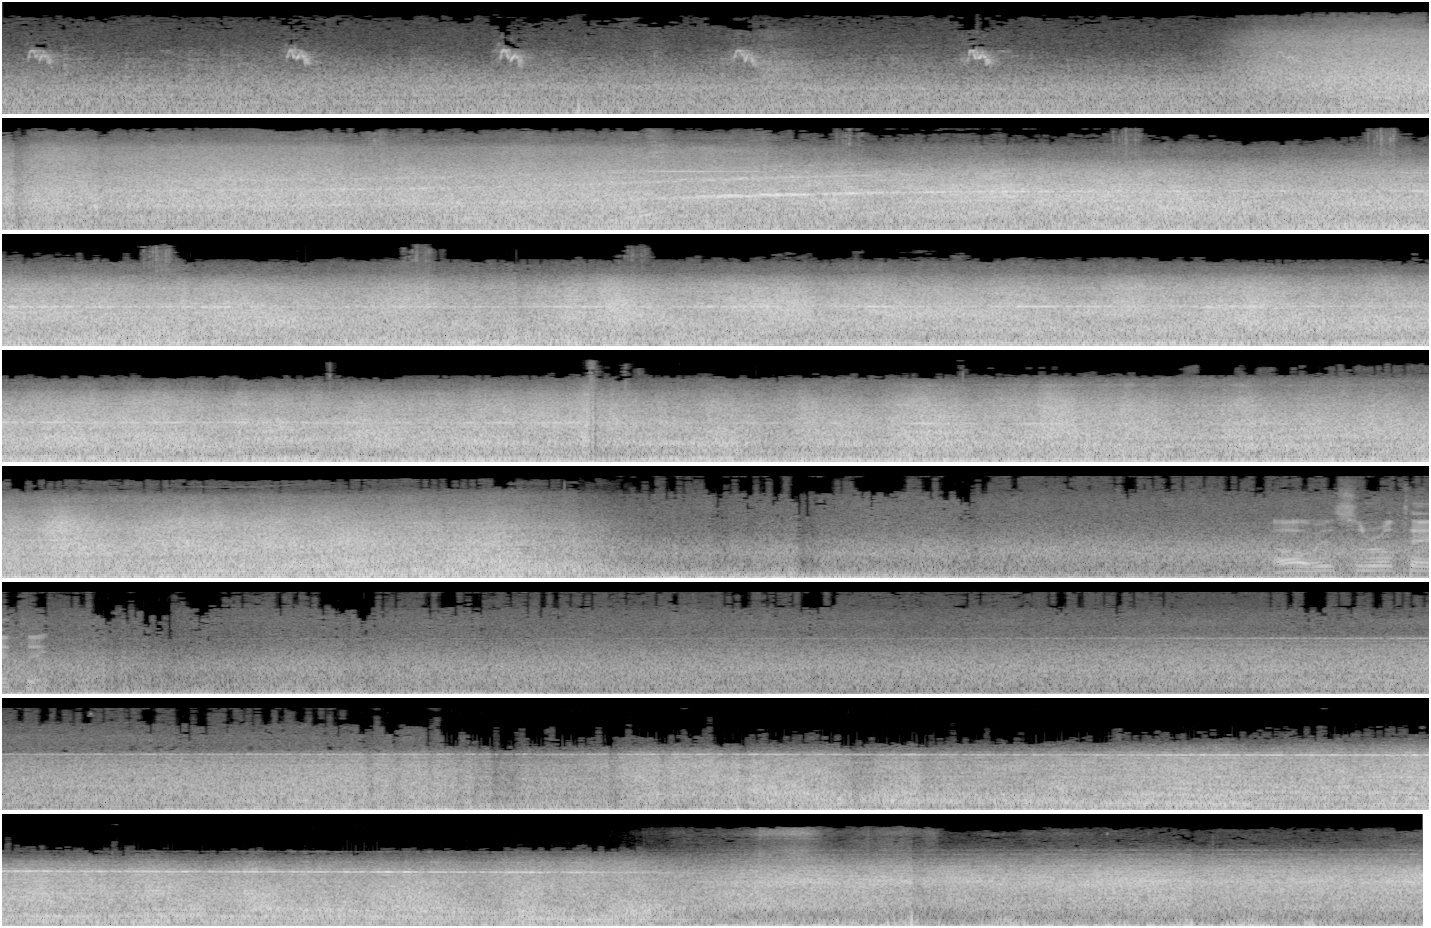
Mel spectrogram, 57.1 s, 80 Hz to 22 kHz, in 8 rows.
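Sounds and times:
jet engines roaring and whining: 0:00.0 - 0:57.0.

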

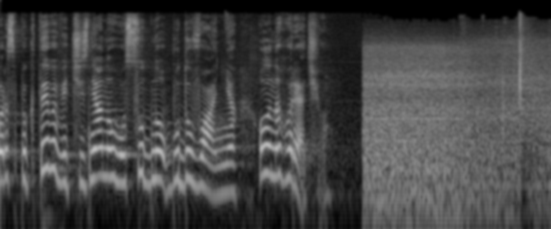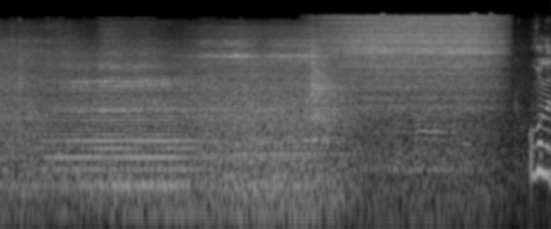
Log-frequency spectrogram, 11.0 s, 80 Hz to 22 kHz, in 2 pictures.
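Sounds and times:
machine hum: 0:03.6 - 0:10.2
gas cutting torch hissing: 0:06.6 - 0:10.6.

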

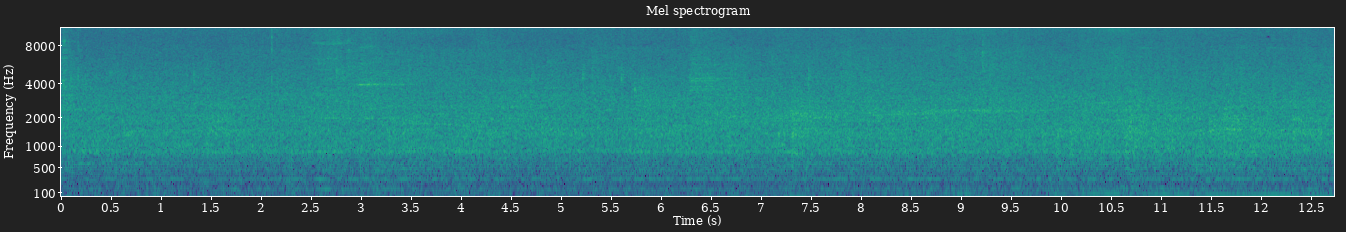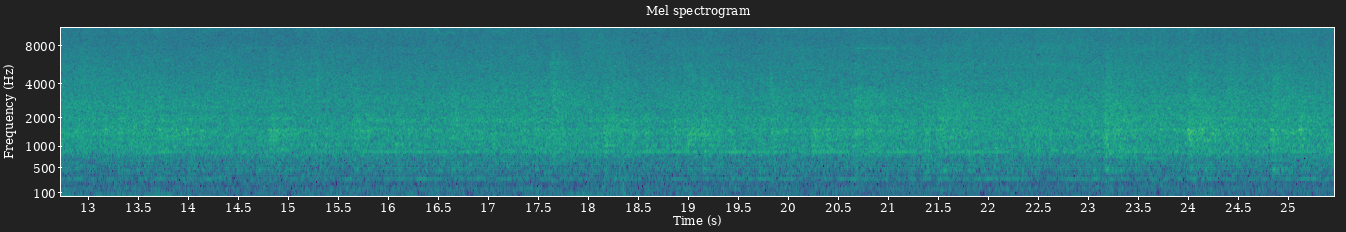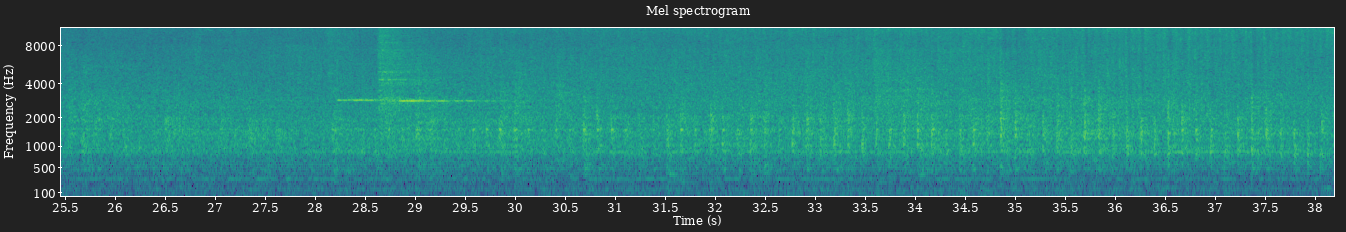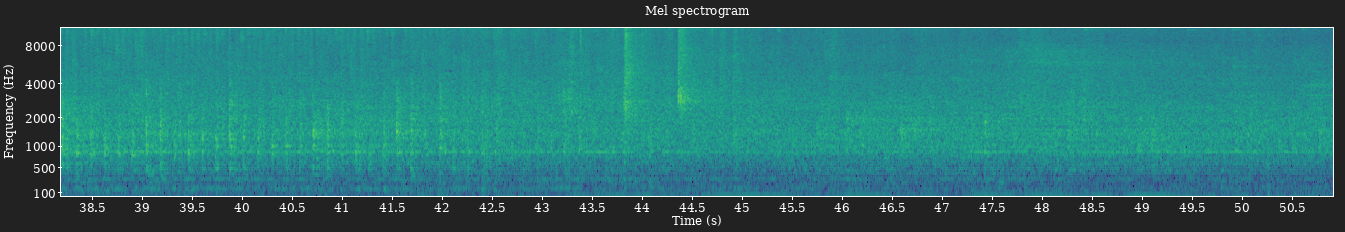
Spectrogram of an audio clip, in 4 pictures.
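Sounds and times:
escalator machinery humming: 0:00.0 - 0:50.9
short high beep: 0:28.2 - 0:29.7.

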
